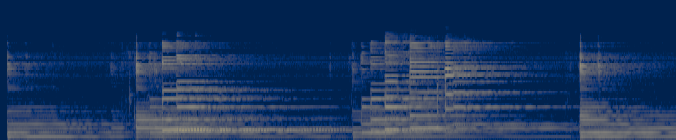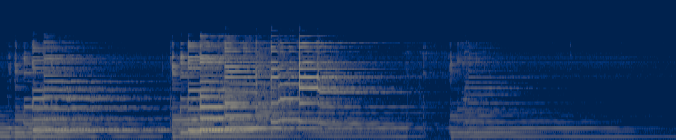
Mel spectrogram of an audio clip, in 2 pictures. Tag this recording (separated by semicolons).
ambient; chords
